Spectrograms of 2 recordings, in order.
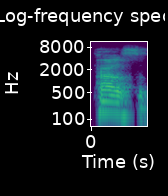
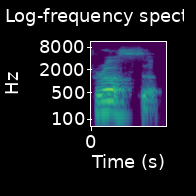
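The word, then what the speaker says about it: פרסא: Like when we always say parsa, but the proper pronunciation is prosa.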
